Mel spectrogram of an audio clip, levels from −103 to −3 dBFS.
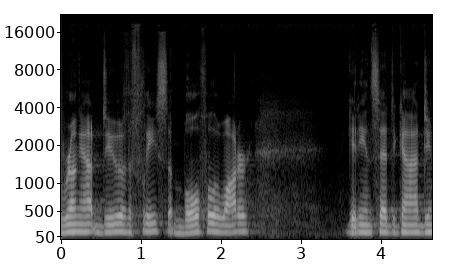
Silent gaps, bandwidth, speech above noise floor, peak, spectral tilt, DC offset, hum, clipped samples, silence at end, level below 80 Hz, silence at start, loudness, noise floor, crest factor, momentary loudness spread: none; 18 kHz; 35 dB; -26 dBFS; -7 dB/octave; under 0.1%; none; under 0.1%; 0 s; -84 dBFS; 0 s; -43 LUFS; -77 dBFS; 16 dB; 7 LU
